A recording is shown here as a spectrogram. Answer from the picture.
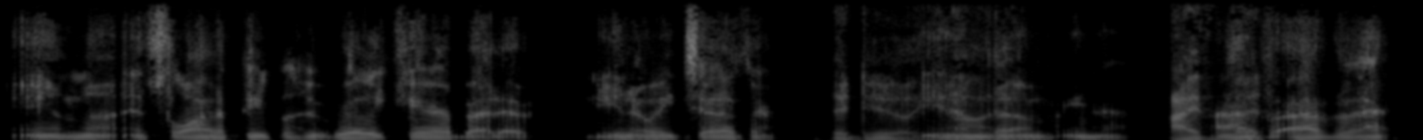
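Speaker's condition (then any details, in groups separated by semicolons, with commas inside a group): Primary progressive multiple sclerosis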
